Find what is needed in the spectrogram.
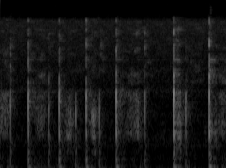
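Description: Stylus tapping and scratching on a tablet PC screen while drawing a brace by hand: a string of sharp ticks, about three or four a second, under soft breathy mumbling.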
